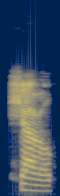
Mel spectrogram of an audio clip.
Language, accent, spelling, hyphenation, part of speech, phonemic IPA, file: English, US, sharrow, shar‧row, noun, /ˈʃæɹoʊ/, En-us-sharrow.ogg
